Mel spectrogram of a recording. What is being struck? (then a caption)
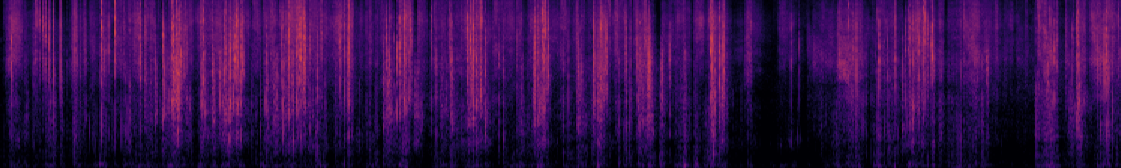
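Thin glossy paper catalog pages. Fingertips with long red nails quickly riffle and turn the thin glossy pages of a thick open toy catalog lying on a fabric tablecloth. The result is a steady run of crisp, bright paper crinkling and flapping with almost no low end, broken by short quieter gaps around the tenth and thirteenth seconds.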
